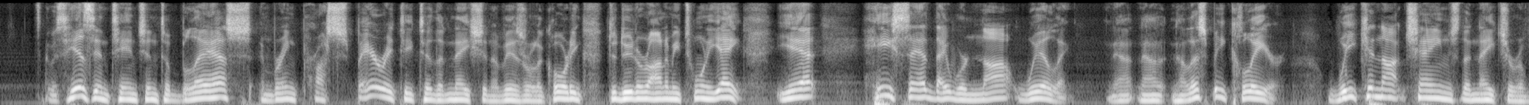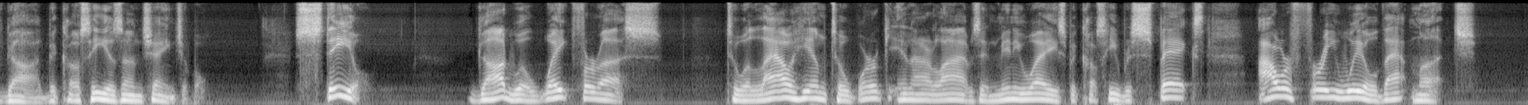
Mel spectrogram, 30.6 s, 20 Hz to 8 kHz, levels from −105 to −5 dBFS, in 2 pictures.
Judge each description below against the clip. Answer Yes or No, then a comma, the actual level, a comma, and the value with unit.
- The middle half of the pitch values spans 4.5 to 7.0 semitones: Yes, wide, 5.4 semitones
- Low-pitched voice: Yes, low, 125 Hz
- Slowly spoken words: Yes, slow, 130 wpm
